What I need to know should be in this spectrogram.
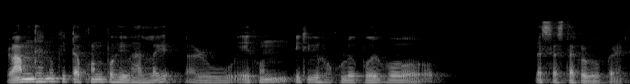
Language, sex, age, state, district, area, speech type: Assamese, male, 45-60, Assam, Charaideo, urban, spontaneous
